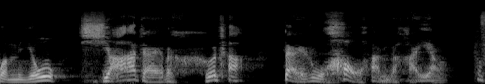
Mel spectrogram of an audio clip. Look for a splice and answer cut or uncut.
uncut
